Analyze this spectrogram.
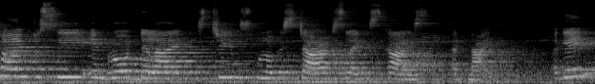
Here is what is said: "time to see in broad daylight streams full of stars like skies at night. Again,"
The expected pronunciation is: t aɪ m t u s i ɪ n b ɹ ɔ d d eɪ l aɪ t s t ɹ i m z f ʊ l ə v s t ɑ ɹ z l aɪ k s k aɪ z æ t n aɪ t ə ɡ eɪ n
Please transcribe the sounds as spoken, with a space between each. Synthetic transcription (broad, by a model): aɪ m t u s i ɪ n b ɹ ɔ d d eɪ l aɪ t s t ɹ i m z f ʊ l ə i s t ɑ ɹ s l aɪ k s k aɪ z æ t n aɪ t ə ɡ eɪ n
